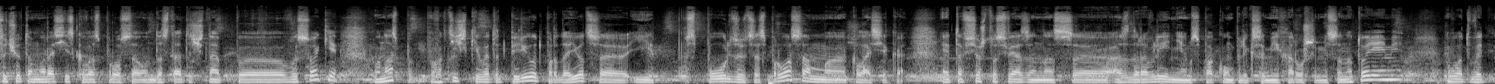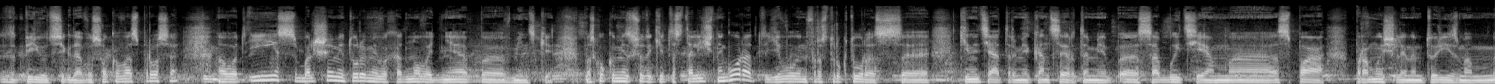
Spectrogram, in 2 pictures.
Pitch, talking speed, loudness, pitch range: 115 Hz, 120 wpm, -11 LUFS, 105-125 Hz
